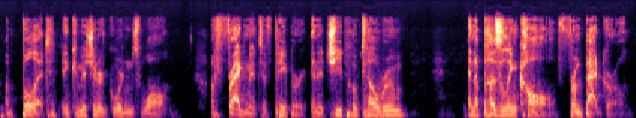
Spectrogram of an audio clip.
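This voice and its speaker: A man voicing Batman, a stern, measured adult male crime fighter, in a home-recorded radio play. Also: medium pitch, lively intonation, a little mellow, slightly rough, dry recording. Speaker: voice actor in an online radio play.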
